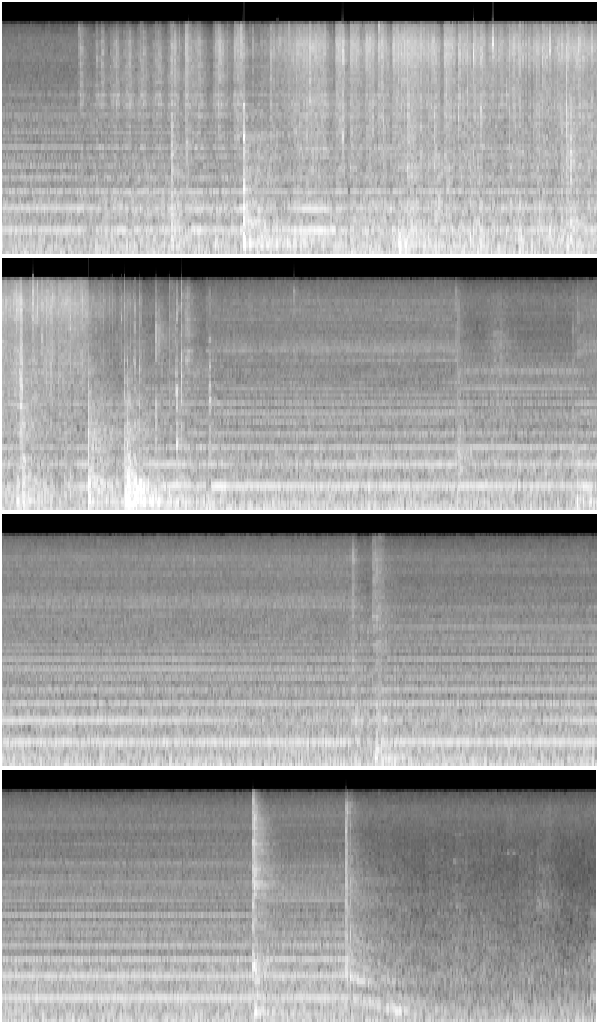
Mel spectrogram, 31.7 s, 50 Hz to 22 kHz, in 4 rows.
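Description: EMC901 electric motor wrecker running, its hydraulic pump motor giving a steady whine, while the cutting blade presses into an electric motor stator with loud crunching and sharp cracks of metal for the first ten seconds or so. A few single cracks follow, and near the end the pump motor is switched off and its whine falls in pitch and dies away.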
